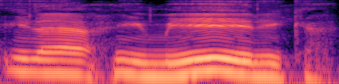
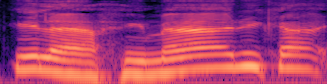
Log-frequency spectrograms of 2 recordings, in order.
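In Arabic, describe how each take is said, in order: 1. الحرف الممدود مُمال نحو صوت e. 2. الحرف الممدود صوت a مفتوح. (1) "والإمالة" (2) "بالفتح"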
